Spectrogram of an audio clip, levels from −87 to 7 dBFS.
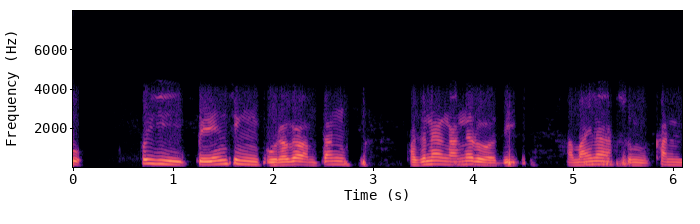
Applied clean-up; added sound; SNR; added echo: none; none; none; none.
